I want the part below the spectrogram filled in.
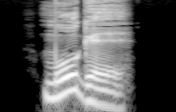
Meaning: inflection of mogeln: 1. first-person singular present 2. singular imperative
- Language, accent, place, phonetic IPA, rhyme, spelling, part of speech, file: German, Germany, Berlin, [ˈmoːɡl̩], -oːɡl̩, mogel, verb, De-mogel.ogg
